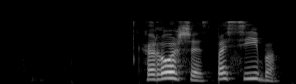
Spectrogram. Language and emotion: Russian, positive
